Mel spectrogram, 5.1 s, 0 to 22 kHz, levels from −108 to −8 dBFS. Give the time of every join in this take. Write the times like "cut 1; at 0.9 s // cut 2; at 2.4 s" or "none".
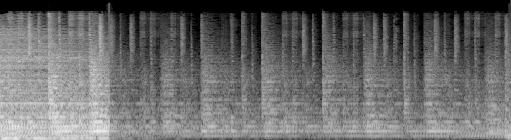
cut 1; at 1.1 s // cut 2; at 2.9 s // cut 3; at 4.4 s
